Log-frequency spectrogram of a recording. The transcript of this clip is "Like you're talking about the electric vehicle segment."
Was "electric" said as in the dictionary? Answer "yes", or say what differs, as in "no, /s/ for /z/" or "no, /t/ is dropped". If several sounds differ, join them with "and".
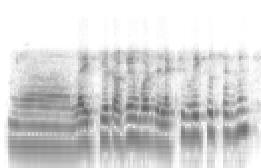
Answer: no, /ɹ/ is dropped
